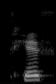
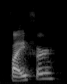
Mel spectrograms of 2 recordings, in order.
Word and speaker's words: Pfeiffer: Kevin Kline and Michelle Piff. There's a P in front of the F. It's usually the F that you're pronouncing, not the P. Oh, Pfeiffer?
